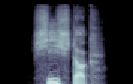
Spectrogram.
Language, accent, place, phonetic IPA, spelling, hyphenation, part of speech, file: German, Germany, Berlin, [ˈʃiːˌʃtɔk], Skistock, Ski‧stock, noun, De-Skistock.ogg
- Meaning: ski pole, ski stick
